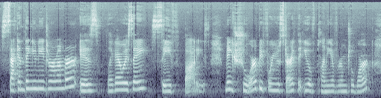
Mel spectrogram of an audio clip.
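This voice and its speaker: Speaking at a moderate pace in a voice on the high side, a young woman drama teacher guides children through pantomime, explaining and encouraging. The webcam or laptop sits at arm's length in her living room, and quiet music plays softly in the background.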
